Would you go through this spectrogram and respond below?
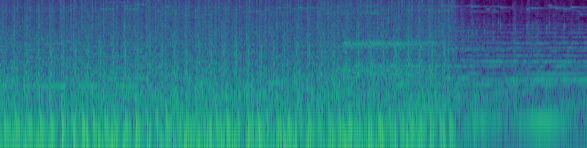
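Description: A Thompson submachine gun fires in Star Trek Online, a rapid, loud, continuous stream of shots lasting a few seconds before cutting off into quieter game sounds.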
